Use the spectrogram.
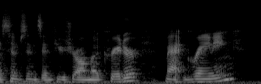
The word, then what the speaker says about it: Groening: and Futurama creator Matt Groening it's pronounced graining even though his name looks like it's spelled groaning okay yep and I'm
